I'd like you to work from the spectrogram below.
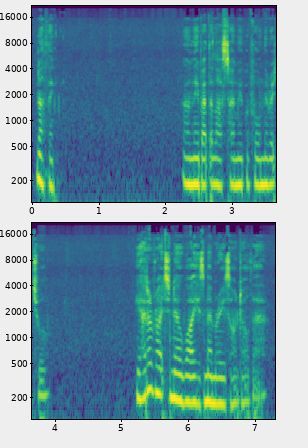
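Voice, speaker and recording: A woman acting in an audio drama as a tender, anguished countess and adoptive mother, speaking in a halting, hushed way. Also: lowish voice, steady tone, gravelly, noisy background. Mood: pained, anxious.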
